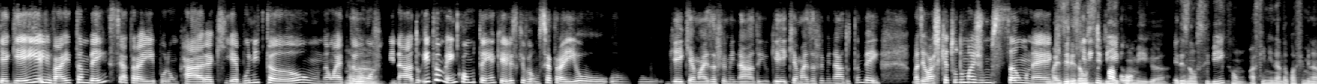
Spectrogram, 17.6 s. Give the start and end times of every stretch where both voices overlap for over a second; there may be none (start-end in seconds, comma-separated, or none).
13.9-15.1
